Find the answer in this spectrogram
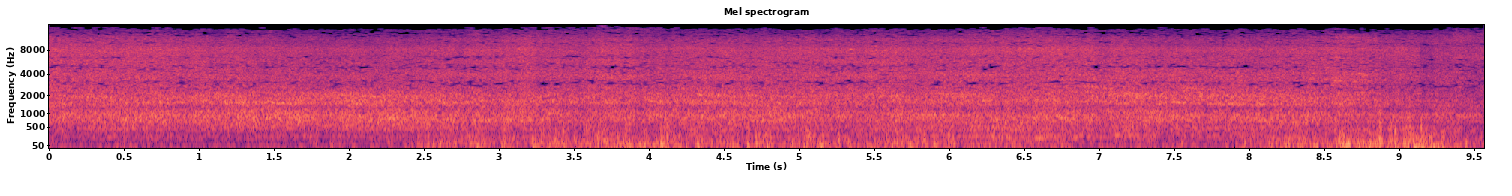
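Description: An electric-hauled PKP Intercity passenger train passing close at speed. Its coaches make a steady, loud noise of wheels rolling on rail and rushing air as they go by.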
